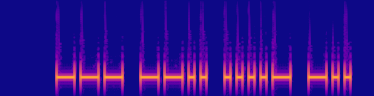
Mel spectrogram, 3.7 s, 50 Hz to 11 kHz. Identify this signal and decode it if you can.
Morse code, heard as a keyed tone, about 21 wpm, 700 Hz. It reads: OZ4D
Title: DXCC-100 Call Signs - 4 Characters - 20wpm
